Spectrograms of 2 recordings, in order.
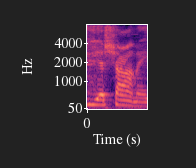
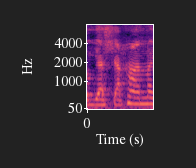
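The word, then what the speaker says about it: Yahshaanah: My first name is Yashana. It's spelled Y-A-H-S-H-A-A-N-A-H. And when people see that, they go, Yashahana, Yashareva, Shahana. Would they call me everything but my name.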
